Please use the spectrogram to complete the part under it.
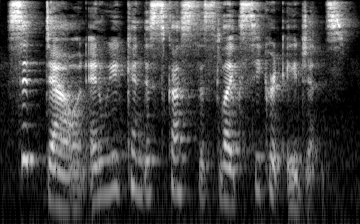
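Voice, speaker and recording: A woman voicing a smug, calm male spy villain from a children's storybook, measured and condescending. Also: mid-range voice. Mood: suave, feigned innocence. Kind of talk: children's storybook read-aloud. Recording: roomy echo with clear background noise.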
